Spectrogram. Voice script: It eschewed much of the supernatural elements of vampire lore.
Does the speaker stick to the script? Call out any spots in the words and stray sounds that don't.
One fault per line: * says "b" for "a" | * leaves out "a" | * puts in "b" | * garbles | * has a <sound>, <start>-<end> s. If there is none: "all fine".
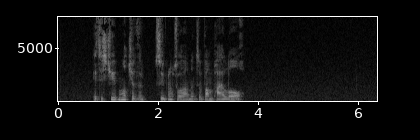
all fine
